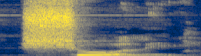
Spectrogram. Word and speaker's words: surely: Then we've got surely. Now the s u here you'll notice there's no h but we're making the shh sound with the word shaw.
